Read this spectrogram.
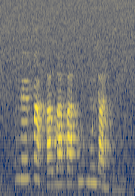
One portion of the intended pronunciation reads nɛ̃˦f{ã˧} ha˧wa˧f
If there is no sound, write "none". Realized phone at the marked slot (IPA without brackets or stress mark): ã˦˨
